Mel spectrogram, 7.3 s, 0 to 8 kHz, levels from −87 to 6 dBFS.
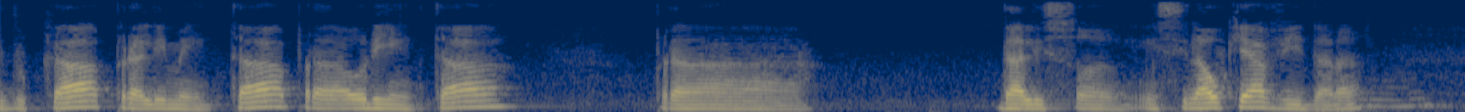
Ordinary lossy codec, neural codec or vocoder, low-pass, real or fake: Opus, 64 kbps; none; 7.2 kHz; real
